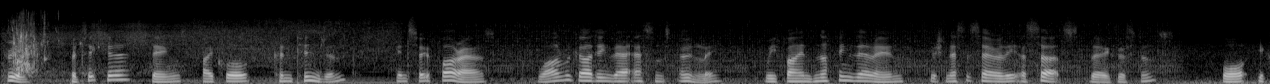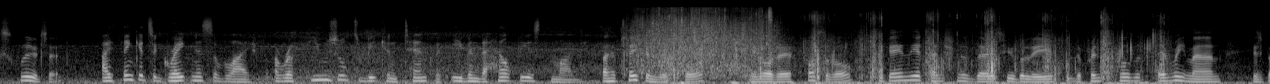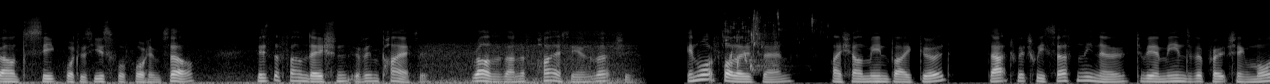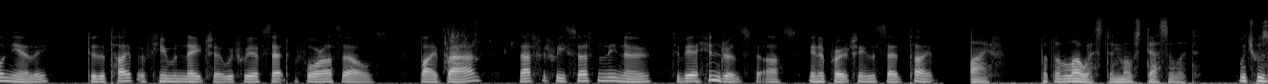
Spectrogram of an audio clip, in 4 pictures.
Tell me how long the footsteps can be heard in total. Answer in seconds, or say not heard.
5 s.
